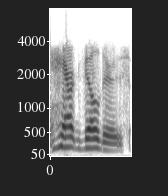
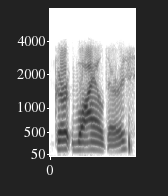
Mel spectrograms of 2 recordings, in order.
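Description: First: The name is said with a Dutch pronunciation. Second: The name is said with an American pronunciation. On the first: The speaker calls it right. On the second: The speaker calls it wrong.

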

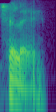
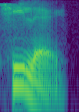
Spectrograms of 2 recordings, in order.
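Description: First: The first vowel is short, rhyming with chili. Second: The first vowel is long. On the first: "the first thing that rolled off my lips was Chele, but, you know, like chili" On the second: "in English anyway, the first vowel would be long"

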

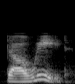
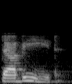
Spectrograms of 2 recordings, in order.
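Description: First: The middle consonant is a W sound. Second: The middle consonant is a V sound. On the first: This is the older Septuagint form of the name. "it was a W" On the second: This is the later New Testament form of the name. "it became a V pronunciation"

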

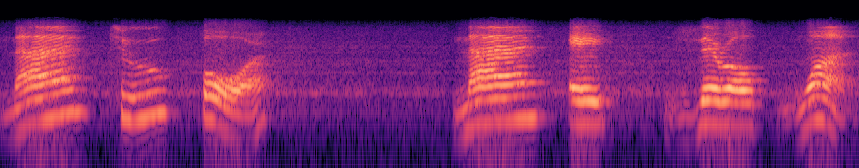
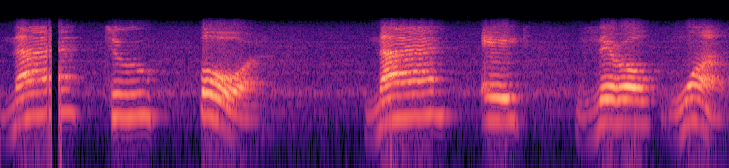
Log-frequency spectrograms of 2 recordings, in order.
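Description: First: The number is said slowly. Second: The number is said at normal speed.

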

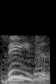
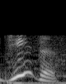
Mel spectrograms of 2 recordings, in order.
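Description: First: It is said calmly and plainly. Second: It is said with emotion and excitement.

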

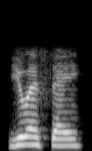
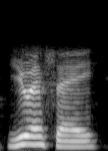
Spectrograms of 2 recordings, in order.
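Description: Both takes have the same delivery.

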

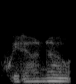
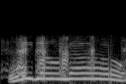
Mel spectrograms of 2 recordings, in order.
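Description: First: It is said quietly. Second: It is said loudly.

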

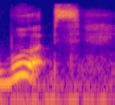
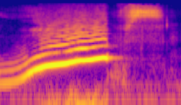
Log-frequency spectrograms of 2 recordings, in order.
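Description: First: The vowel is short and clipped. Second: The vowel is stretched out and exaggerated. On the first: The speaker calls it wrong. "instead of saying something like" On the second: The speaker calls it right. "really exaggerate and elongate that vowel"

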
